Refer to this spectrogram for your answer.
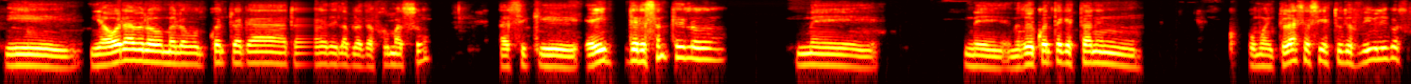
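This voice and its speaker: A man's voice: medium pitch, a little slow. A man with a Chilean Spanish accent, a church member introducing himself on a video call in a rambling, hesitant way. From southern Chile. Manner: rambling, hesitant, with many restarts and soft laughs. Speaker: church member greeting the class. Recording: dull, dry video call audio.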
